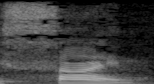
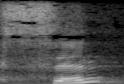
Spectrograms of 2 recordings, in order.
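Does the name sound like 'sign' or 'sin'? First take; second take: sign; sin. First: The vowel is long, like in 'sign'. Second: The vowel is short, like in 'sin'. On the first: The speaker calls it right. "but it's actually Sign. That's how you pronounce it" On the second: The speaker calls it wrong. "it looks like Sin in the Bible"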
